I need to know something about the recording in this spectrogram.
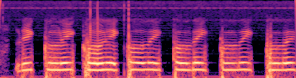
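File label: "lick", spoken word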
